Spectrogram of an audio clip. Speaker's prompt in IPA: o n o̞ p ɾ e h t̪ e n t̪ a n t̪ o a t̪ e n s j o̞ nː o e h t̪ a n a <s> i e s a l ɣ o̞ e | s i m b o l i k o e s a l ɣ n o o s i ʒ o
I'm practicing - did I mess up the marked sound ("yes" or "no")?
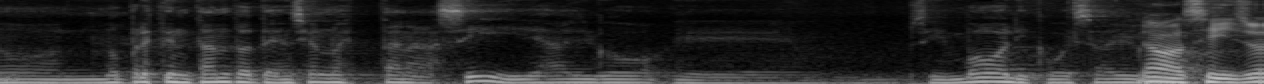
no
